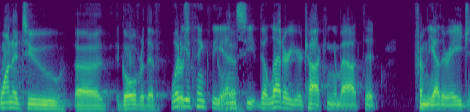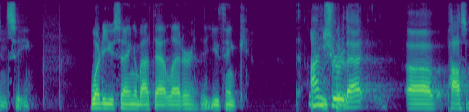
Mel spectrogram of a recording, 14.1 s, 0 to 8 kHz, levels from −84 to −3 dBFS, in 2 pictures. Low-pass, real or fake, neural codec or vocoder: 7.2 kHz; real; none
